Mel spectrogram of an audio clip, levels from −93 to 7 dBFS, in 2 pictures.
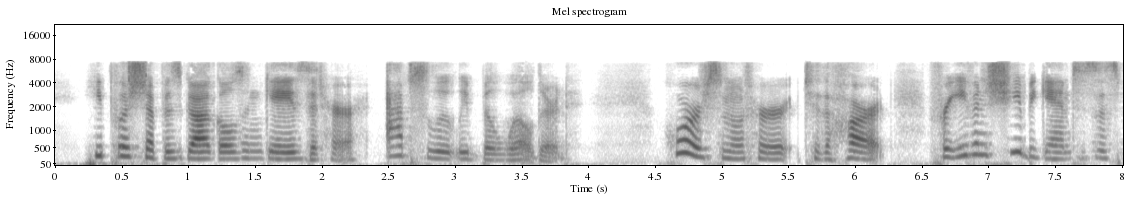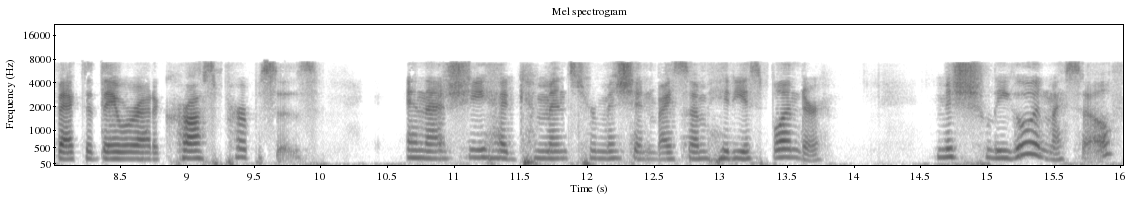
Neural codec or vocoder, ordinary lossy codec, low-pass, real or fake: codec, 24 kHz, 0.9 kbps, DualCodec; AAC, 32 kbps; 7.2 kHz; fake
